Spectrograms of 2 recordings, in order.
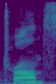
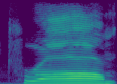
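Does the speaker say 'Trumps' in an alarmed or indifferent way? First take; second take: indifferent; alarmed. First: The word is said casually, without any reaction. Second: The word is said with a loaded, reactive tone. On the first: The name carries no special weight. "if I had done this like 5 years ago, it would be like, oh, Trumps, nothing" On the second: The name now carries strong associations. "And now we're like"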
